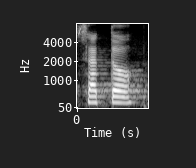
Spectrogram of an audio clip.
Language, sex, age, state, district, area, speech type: Odia, female, 30-45, Odisha, Jajpur, rural, read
